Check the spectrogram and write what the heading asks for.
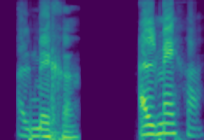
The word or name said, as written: almeja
